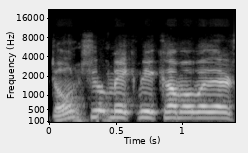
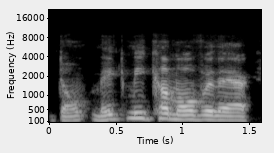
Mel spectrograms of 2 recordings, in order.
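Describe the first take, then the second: First: It is said in Sir Harold's put-on voice. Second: It is said in the speaker's ordinary voice.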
